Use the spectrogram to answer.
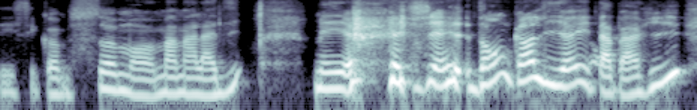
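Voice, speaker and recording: A woman with a Saguenay–Lac-Saint-Jean accent, her pitch swinging very widely and her loudness rising and falling sharply. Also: medium pitch for a woman, fairly slow pace. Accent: Quebec French (Saguenay–Lac-Saint-Jean). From Quebec, Lac-Saint-Jean. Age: 30s. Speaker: entrepreneur, copywriter. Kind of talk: podcast interview. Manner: casual, animated.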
